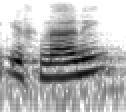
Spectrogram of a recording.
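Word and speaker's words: اثنان: That Ithnani, the Hamza is Hamzatul Wasal. If it comes in the beginning, it is pronounced. If it doesn't come in the beginning, then it is assimilated.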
